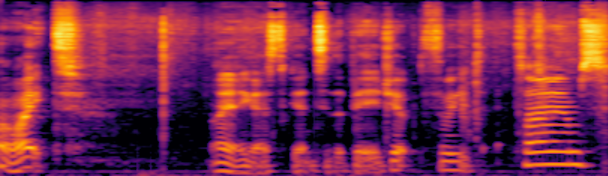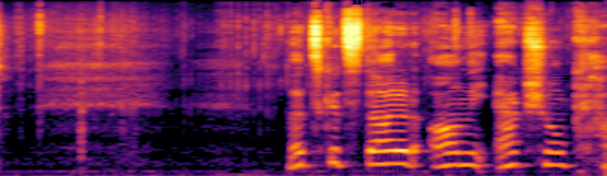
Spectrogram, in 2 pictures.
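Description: A paper booklet's pages rustle as they are turned.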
